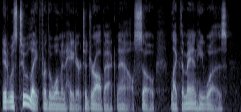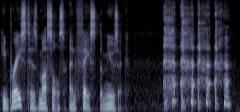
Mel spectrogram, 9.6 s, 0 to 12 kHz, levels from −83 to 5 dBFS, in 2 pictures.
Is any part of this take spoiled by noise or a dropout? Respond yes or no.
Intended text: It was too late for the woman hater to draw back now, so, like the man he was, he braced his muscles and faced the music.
yes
